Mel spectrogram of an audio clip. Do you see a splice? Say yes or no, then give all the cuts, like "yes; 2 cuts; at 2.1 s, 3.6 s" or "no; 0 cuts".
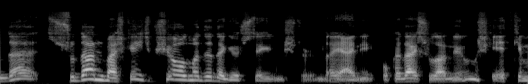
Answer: no; 0 cuts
